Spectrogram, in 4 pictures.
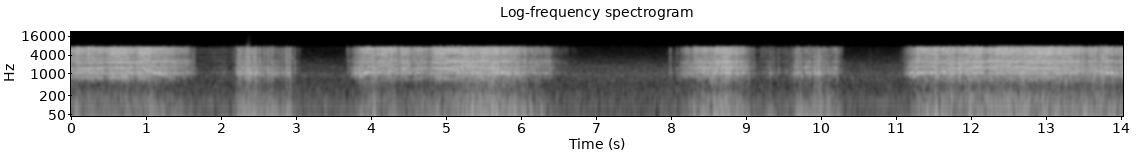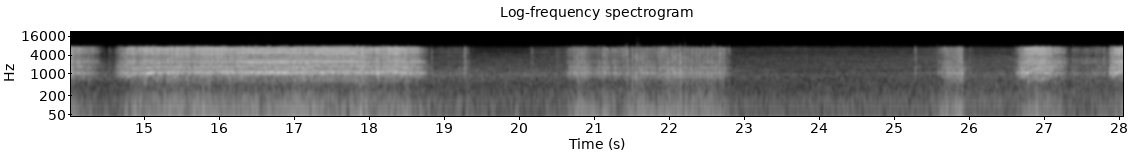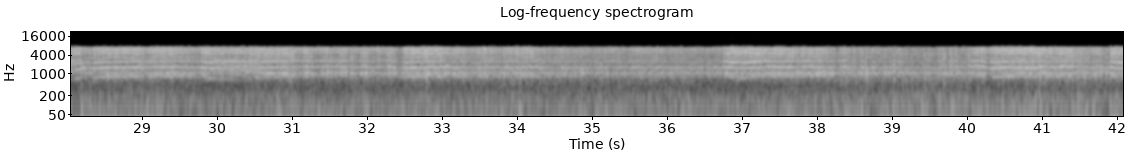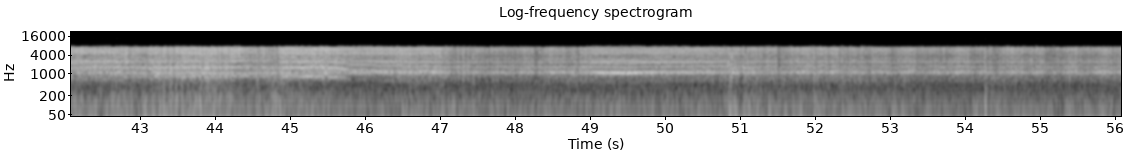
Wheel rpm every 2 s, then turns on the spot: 50, 60, 120, 10, 40, 110, 140, 130, 150, 20, 30, 0, 10, 70, 220, 230, 230, 230, 230, 230, 220, 220, 200, 160, 160, 160, 160, 160.
8-10 18-22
